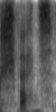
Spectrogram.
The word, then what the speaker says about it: Szwarc: Je ne me rappelle plus votre nom, c'est Schwartz. Alors c'est compliqué, ça s'écrit.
